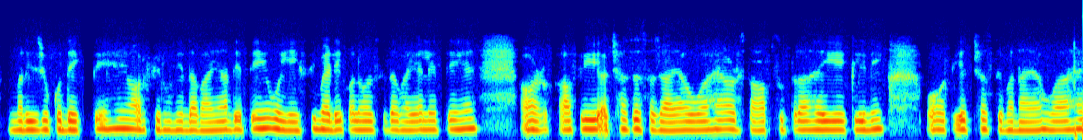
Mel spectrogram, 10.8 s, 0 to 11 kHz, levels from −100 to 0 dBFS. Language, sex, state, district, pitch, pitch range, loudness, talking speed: Hindi, female, Bihar, Saharsa, 165 Hz, 160-175 Hz, -25 LUFS, 200 wpm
